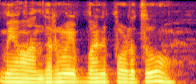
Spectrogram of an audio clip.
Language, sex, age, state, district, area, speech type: Telugu, male, 18-30, Andhra Pradesh, Vizianagaram, rural, spontaneous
